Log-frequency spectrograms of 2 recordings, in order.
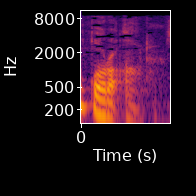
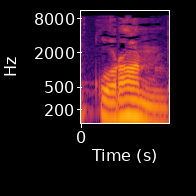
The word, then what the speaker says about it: قرآن: اما تلفظ دومی که اشاره کردم که کلمه قرآن باشد، اینجا یا با حذف همزه است یا با تخفیف همزه است.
